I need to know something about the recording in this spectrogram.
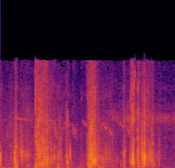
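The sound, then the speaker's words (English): Quick, uneven footsteps of children running to eat, a patter of fairly loud steps crowding together over a couple of seconds, with no talking. “The kids come running to eat.”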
